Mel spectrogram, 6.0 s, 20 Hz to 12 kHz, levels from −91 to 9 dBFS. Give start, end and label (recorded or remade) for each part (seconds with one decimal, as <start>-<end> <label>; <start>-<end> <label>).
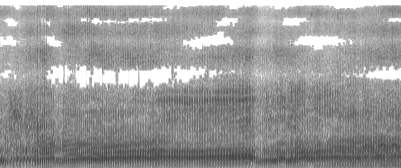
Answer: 0.0-6.0 recorded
